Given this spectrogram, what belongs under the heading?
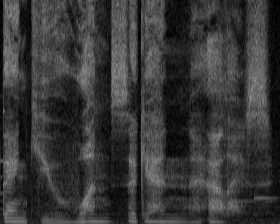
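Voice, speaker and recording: A woman voicing a gentle dying storyteller mother in a video game, tender, solemn and poetic, saying farewell to her child. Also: fairly low pitch, steady tone, slow pace. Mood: weary, fading. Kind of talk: dramatic video game acting. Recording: loud music under the voice.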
